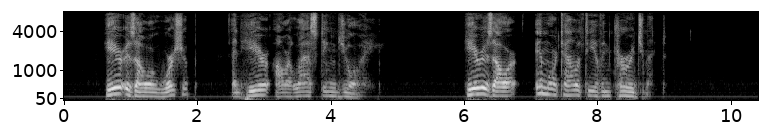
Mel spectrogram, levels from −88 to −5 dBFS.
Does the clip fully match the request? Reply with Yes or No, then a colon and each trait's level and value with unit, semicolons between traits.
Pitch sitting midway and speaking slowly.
Yes: medium, 150 Hz; slow, 85 wpm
